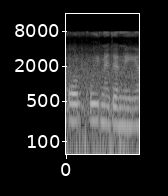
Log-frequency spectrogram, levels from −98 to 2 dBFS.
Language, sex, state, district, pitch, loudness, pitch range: Hindi, female, Jharkhand, Sahebganj, 210 Hz, -34 LUFS, 190-225 Hz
